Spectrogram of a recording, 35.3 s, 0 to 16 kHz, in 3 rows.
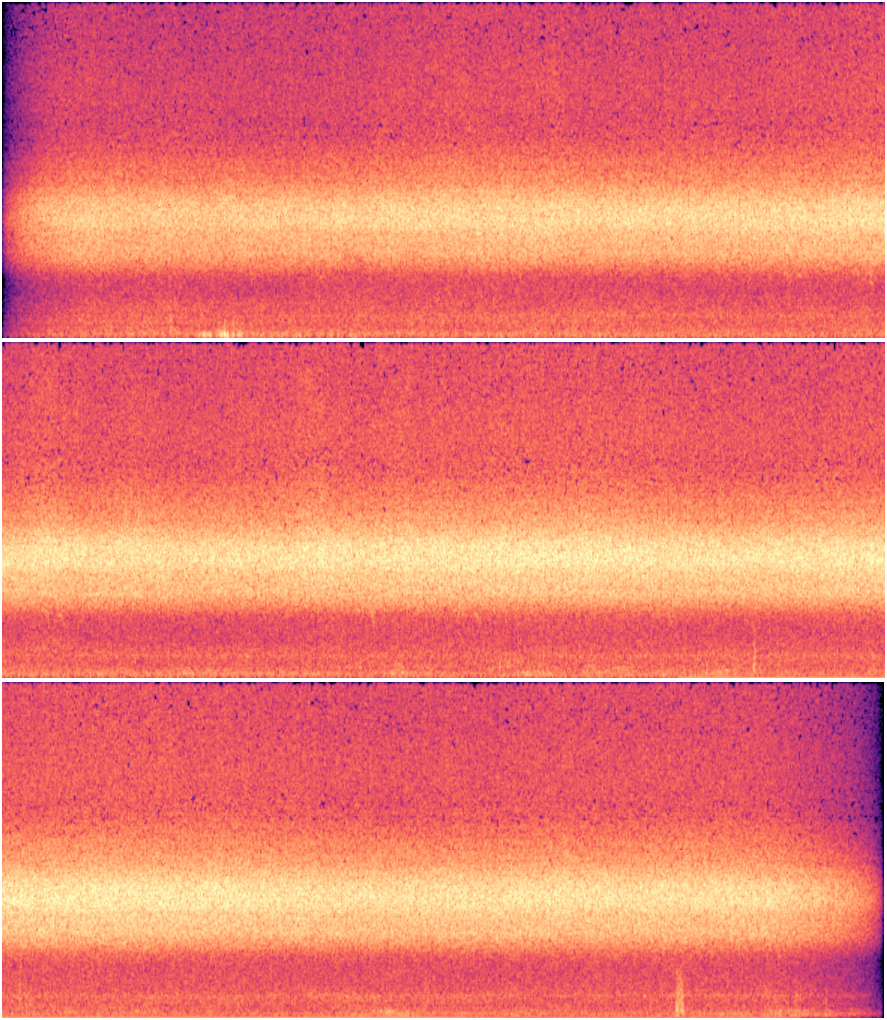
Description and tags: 13-year cicadas in Tennessee
Not that great of a recording, but this is the loud sound of hundreds of cicadas in a tree outside my home in Nashville, Tennessee, in 2011. These are 13-year cicadas which emerge in large numbers every 13 years in summertime. Recorded with an iPhone.
cicada, iPhone, Tennessee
